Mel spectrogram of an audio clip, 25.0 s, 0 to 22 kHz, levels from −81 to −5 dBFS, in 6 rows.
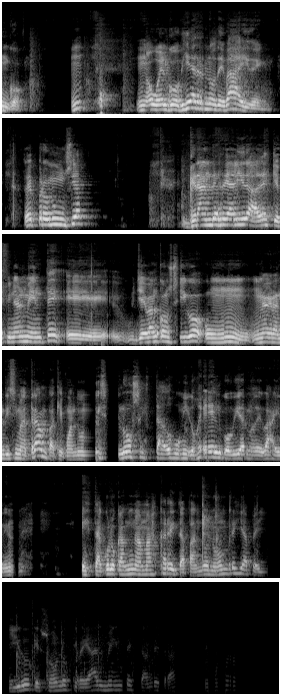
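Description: From 19.28 s to the end, the fade-out that begins around 19.28 s shows truncation distortion on a fade. The gain stage drops low bits without dither, consistent with roughly 9-bit resolution, so from 20.67 s the tail turns gritty.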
